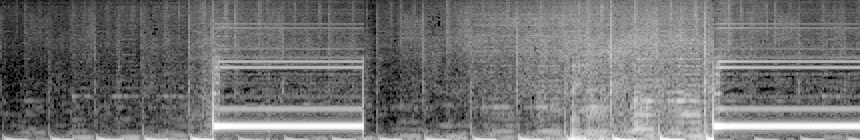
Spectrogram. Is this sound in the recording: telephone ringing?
yes

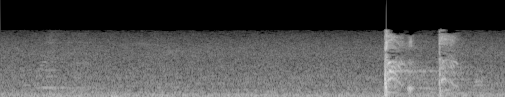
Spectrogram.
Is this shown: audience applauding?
no

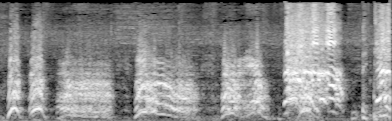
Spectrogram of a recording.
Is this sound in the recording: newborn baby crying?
no

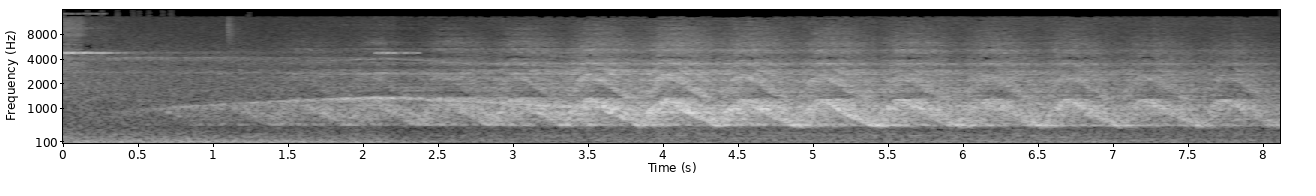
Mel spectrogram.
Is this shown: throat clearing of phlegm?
no

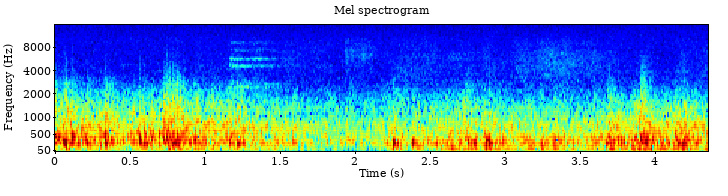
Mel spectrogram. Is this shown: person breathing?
no

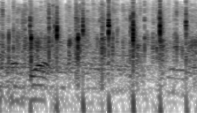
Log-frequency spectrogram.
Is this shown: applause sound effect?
yes

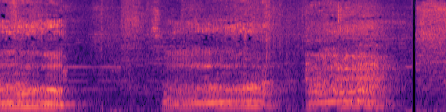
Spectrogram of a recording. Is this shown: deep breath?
no

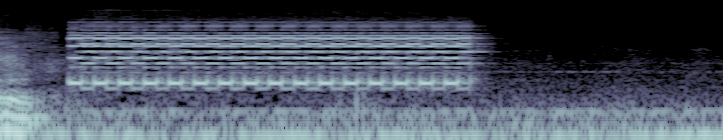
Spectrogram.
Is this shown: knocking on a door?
no

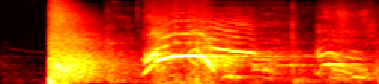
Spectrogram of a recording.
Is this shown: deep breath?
no

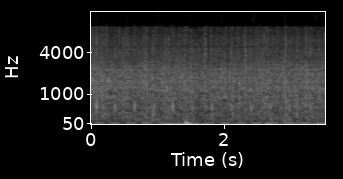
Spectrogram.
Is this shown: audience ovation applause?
yes

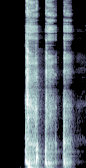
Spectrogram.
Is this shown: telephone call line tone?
no

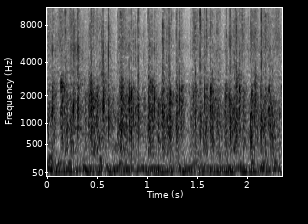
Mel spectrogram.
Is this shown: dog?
no

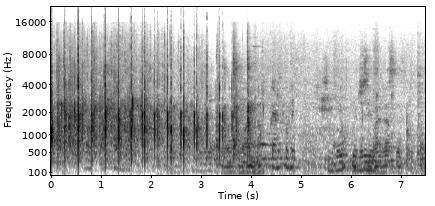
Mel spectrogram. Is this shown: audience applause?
yes

